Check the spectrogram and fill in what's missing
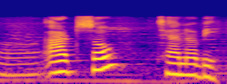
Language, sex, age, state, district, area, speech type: Nepali, female, 30-45, West Bengal, Kalimpong, rural, spontaneous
